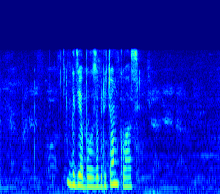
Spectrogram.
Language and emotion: Russian, neutral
